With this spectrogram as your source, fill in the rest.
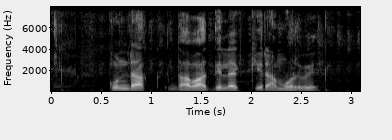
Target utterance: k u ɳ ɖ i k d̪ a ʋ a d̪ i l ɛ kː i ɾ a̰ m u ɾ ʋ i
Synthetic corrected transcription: k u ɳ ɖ a k d̪ a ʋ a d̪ i l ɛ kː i ɾ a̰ m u ɾ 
